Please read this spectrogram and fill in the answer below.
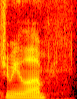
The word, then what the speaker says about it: Jamilah: But either way, my name's Jamilah, and this is my podcast.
